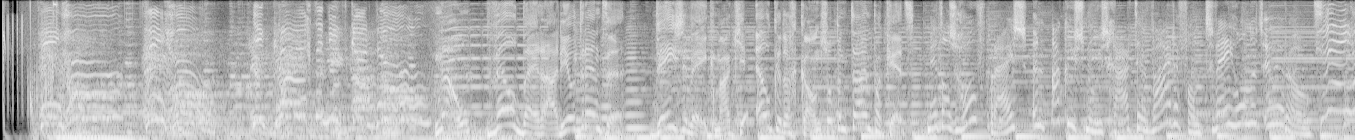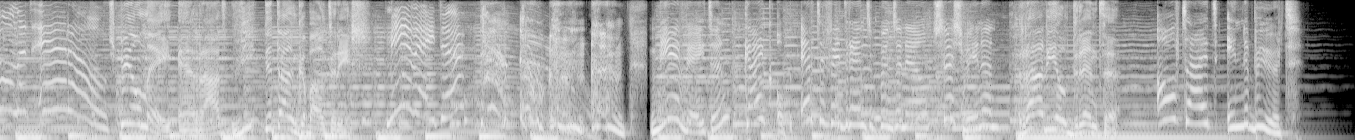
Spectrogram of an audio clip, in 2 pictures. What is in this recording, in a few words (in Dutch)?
PROMO TUIN ACTIE; ZBA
